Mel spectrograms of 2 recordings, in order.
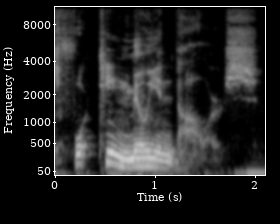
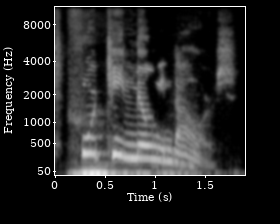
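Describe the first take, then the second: First: Said in the usual way. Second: "Fourteen million dollars" repeated much higher and louder; emphatic repeat. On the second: Real, not acted. Podcast guest repeats a victim's loss for impact, emphatic "Fourteen million dollars". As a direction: hammer home "Fourteen million dollars", high and loud.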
